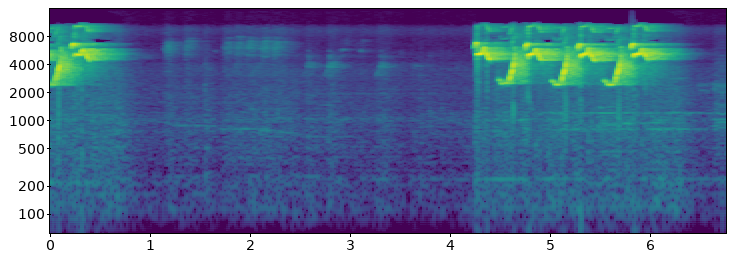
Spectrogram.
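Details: Bird song in which one phrase ends the first burst, then after a long silence a new burst of four repeated phrases follows: high notes with bright rising sweeps, at about two per second.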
